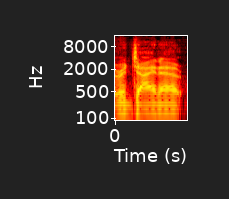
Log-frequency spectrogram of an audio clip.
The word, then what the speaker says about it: Regina: The fact that Regina rhymes with vagina is something that's like...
